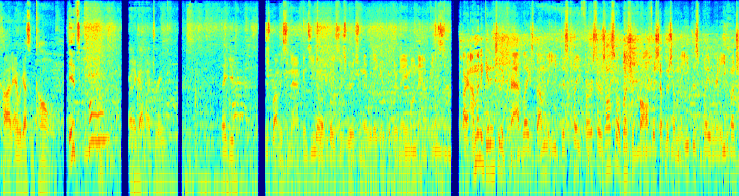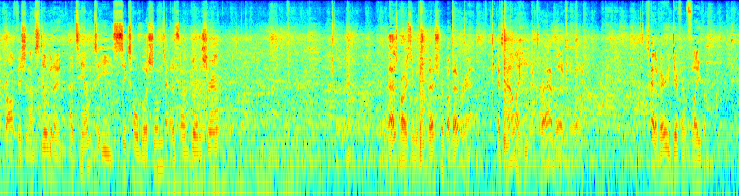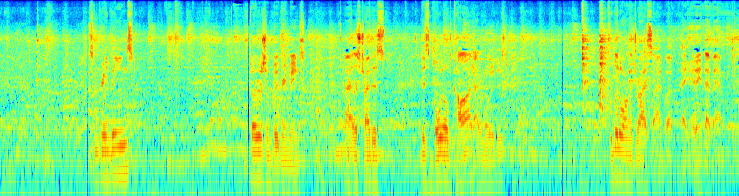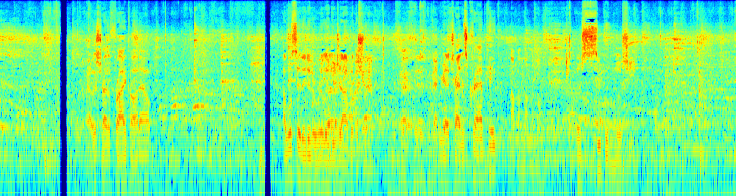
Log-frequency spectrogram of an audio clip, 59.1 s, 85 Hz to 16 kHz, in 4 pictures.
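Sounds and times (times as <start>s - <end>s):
murmur of distant voices: 0.0s - 59.0s
restaurant background chatter: 0.0s - 59.0s.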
